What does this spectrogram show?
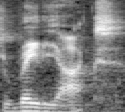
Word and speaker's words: Radiox: We are asking for an increase, and the company name is Radiox, is how it's pronounced. I think the X is silent, is for $373,288.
